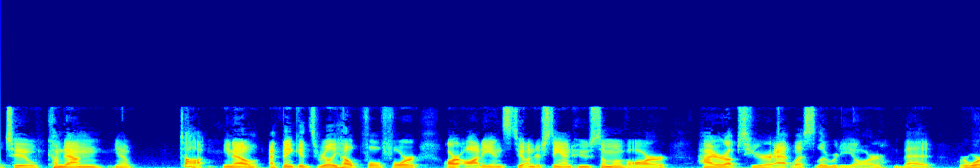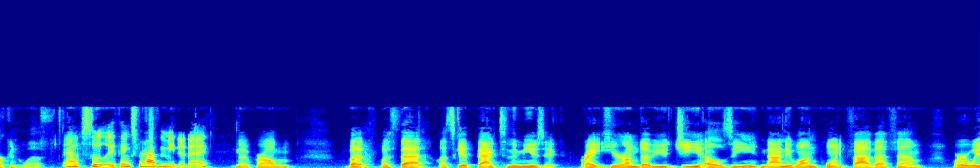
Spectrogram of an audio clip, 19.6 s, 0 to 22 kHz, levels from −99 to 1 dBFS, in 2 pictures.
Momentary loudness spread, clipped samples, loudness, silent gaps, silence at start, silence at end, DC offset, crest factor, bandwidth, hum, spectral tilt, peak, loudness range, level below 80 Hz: 9 LU; under 0.1%; -26 LUFS; none; 0 s; 0 s; under 0.1%; 20 dB; 8.2 kHz; none; -6.5 dB/octave; -6 dBFS; 3 LU; -54 dBFS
